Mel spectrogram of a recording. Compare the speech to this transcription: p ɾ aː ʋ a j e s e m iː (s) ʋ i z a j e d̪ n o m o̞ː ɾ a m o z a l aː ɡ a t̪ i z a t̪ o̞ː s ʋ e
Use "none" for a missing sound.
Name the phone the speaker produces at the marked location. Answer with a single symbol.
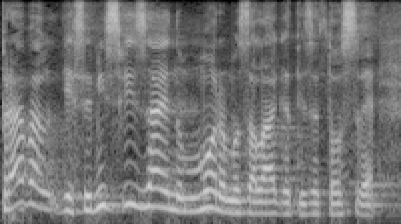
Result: s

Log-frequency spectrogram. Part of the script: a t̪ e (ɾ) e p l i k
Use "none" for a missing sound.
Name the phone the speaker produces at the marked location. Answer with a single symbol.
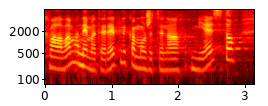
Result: ɾ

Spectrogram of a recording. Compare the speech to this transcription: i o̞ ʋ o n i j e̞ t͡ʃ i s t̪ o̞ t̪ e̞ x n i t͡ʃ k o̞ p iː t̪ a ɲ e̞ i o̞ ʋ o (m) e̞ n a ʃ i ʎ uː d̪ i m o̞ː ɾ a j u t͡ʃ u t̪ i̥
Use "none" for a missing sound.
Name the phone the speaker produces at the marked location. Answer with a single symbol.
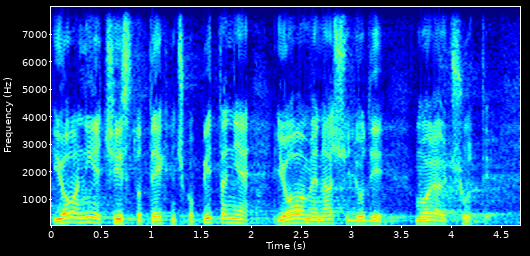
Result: m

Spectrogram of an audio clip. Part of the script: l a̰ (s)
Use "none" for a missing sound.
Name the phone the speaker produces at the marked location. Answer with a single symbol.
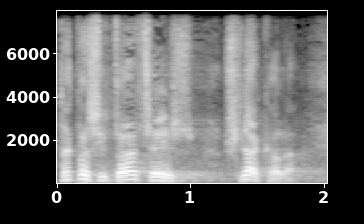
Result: none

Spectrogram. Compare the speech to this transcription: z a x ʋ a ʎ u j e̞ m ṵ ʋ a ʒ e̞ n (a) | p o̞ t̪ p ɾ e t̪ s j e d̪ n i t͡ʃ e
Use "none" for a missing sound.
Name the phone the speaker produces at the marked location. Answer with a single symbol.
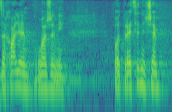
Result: i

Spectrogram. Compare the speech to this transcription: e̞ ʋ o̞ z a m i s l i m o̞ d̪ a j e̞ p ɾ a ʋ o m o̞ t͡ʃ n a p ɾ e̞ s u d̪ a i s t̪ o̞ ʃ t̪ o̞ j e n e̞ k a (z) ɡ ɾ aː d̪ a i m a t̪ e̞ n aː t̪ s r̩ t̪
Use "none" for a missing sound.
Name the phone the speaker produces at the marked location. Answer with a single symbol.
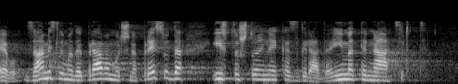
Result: z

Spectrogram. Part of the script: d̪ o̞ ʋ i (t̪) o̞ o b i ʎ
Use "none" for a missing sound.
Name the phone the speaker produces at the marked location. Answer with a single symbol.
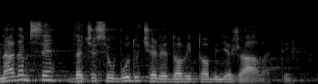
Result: t̪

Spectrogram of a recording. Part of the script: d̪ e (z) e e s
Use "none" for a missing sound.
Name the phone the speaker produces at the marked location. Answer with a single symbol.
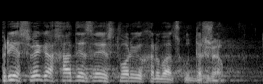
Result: z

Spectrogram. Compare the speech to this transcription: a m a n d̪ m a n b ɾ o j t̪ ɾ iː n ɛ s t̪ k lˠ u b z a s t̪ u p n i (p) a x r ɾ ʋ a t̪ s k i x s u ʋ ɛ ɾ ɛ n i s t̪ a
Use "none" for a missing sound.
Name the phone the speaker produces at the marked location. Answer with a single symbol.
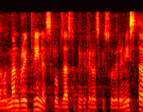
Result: k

